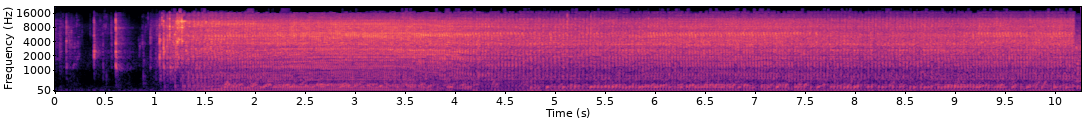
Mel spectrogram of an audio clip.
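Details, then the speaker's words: 1999 Nissan 5 hp four-stroke outboard, neglected, air mixture screw just turned: catches after a few cranks, then buzzy idle sags and climbs instead of holding steady, RPM coming up and down; pilot jet suspected; hunting idle. "probably like inconsistent he the RPM coming up and down"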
